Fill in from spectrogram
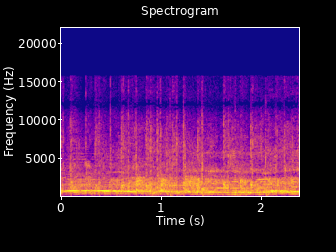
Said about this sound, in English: Let's give him an applause for that.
